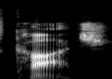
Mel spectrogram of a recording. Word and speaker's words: Koch: is, you know, good right-wing activists, KOC is pronounced Koch, but in fact, um, our mayor was cotch.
